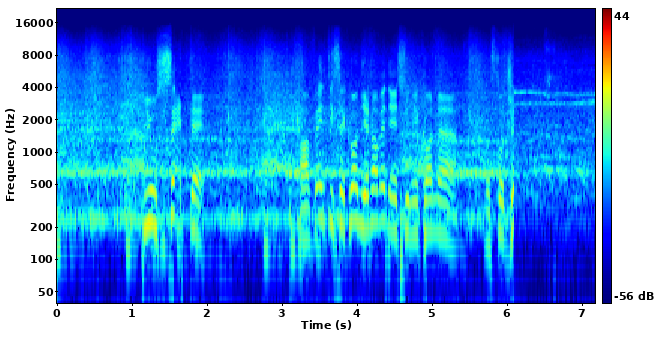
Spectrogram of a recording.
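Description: A crowd cheers and claps loudly in a large echoing hall.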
